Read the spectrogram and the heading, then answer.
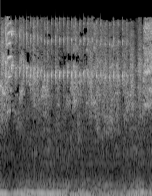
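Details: Zebra finch chicks growing in a captive breeding colony, begging: fast, buzzy, high-pitched pulses repeated steadily through the whole stretch, with a faint low hum underneath.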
